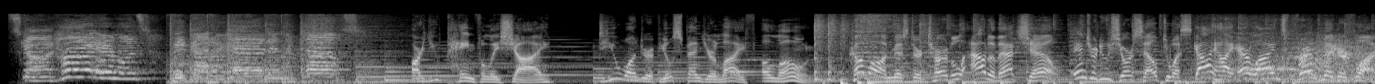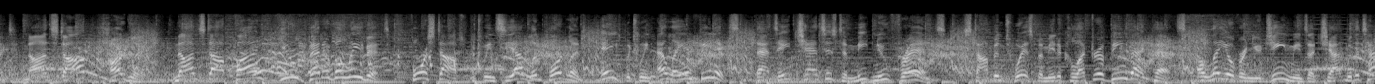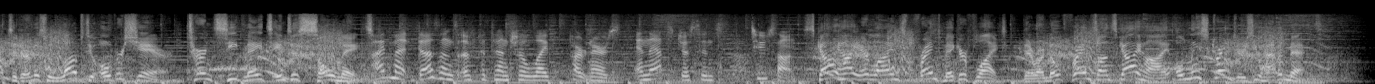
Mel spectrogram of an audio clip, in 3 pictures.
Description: Radio Spots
